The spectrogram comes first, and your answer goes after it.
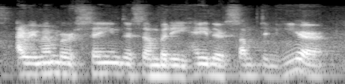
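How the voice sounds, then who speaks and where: The speech is monotone and flat, set against noticeable background noise. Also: man. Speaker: cigar maker. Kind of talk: interview. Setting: video call.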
